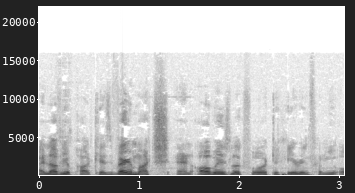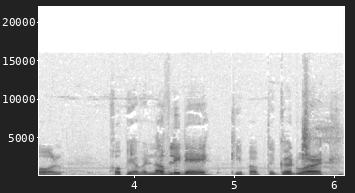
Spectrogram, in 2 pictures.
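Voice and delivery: bad, faltering, put-on English accent that slips. Reading a listener's letter to the podcast aloud in a bad english accent. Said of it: "That was not English".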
